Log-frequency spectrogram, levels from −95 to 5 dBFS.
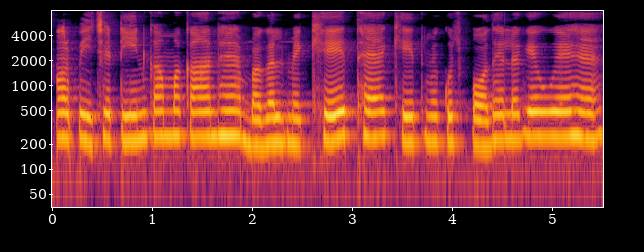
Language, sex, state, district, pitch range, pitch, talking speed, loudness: Hindi, female, Bihar, Patna, 215-245 Hz, 235 Hz, 185 wpm, -13 LUFS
